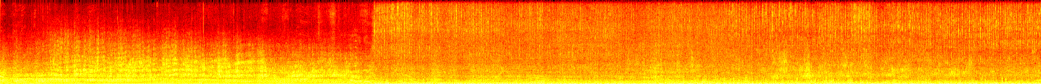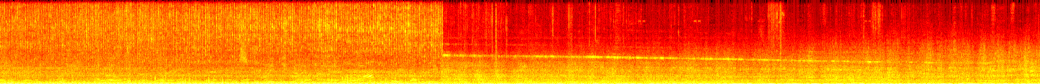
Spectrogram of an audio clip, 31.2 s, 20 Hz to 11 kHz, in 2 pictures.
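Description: Piston engines of WWII propeller fighters. First a single fighter's engine in flight. After a cut comes a Spitfire's engine running steadily on the ground. After another cut, about 22 seconds in, a formation of Spitfires and Hurricanes drones overhead with a thin whine that slowly falls in pitch.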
